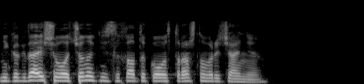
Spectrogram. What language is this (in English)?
Russian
